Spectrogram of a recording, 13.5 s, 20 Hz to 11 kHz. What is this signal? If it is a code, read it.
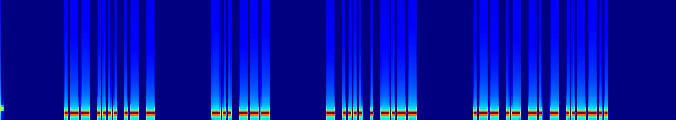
Morse code, heard as a keyed tone, about 22 wpm, 700 Hz. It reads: WHAT DO THEY WANT?
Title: 3x Word-Spacing - Sentences from Top 200 Words - 22wpm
